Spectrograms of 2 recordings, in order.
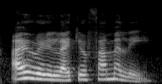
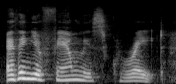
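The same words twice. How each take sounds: First: "family" said FAM-uh-lee with every syllable sounded; three-syllable family. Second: "family" said FAM-lee inside a quick, natural sentence; two-syllable family. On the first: Teacher showing what natives don't say, "family" as FAM-uh-lee. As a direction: keep the middle schwa in "family", quick sentence. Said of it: "you don't hear native speakers say". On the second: Teacher showing how native speakers talk, "family" as FAM-lee. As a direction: drop the middle schwa in "family". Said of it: "you'll only hear two". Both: Shown as a demonstration.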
